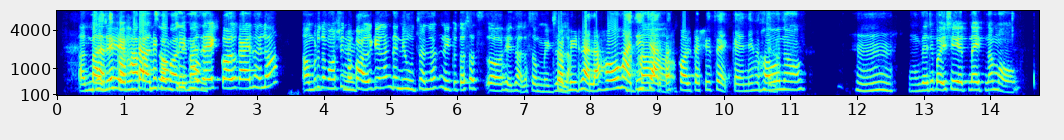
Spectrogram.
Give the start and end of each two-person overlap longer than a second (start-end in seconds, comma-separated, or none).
0.6-2.2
